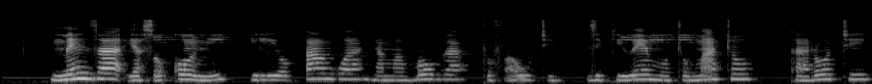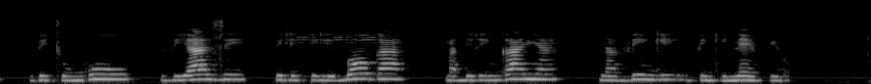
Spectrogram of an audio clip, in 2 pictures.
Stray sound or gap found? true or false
false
